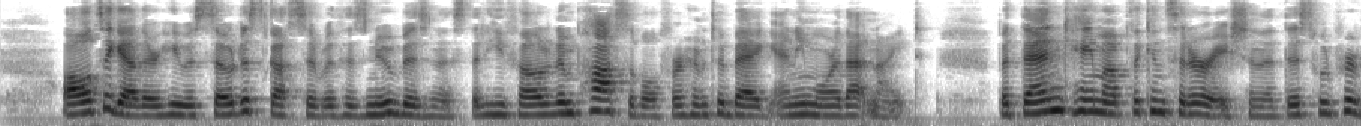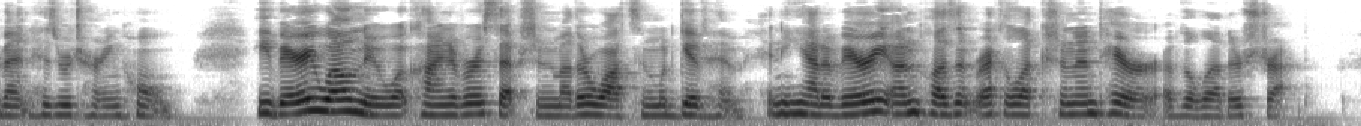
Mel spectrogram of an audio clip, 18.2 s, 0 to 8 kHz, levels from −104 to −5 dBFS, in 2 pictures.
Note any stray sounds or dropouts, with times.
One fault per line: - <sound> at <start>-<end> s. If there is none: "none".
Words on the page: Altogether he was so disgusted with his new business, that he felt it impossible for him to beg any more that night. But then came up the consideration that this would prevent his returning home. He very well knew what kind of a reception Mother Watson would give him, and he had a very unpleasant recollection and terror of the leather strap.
none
